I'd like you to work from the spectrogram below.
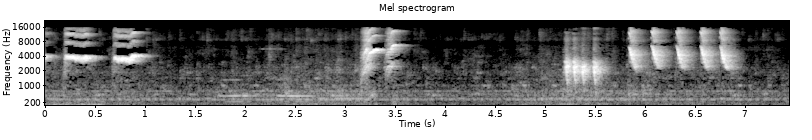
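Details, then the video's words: Songbird singing full isian rai gosong kancer: two clear high whistles, a sharp downward note, then a harsh rasping burst and a rapid series of five short piercing notes, over low background hum. "FULL ISIAN RAI GOSONG K9NCER"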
